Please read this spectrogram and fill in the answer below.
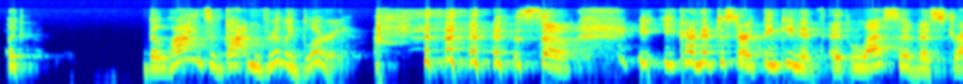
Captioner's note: laughs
